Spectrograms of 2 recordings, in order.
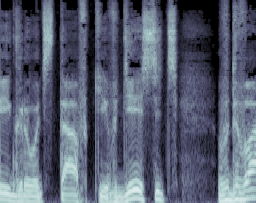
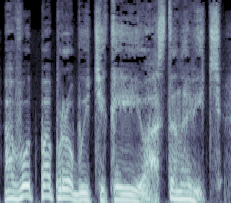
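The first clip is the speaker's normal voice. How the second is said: ordinary delivery, nothing marked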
